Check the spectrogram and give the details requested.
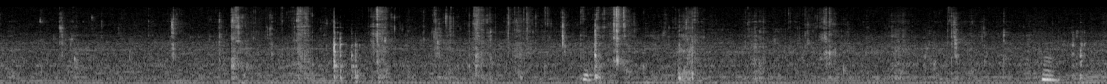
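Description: Close-up eating sounds from people chewing and biting crispy fried food and rice: irregular crunches, wet mouth clicks and smacks. Two brief hummed vocal sounds come around six seconds in and near the end.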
